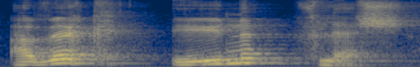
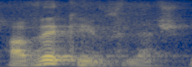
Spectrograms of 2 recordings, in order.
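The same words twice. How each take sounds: First: Slow and deliberate, word by word; slow dictation. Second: Said in the usual way. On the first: Shown as a demonstration. Teacher to pupils giving the instruction, slow dictation. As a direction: spell out the instruction slowly. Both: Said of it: "relie ce qui va ensemble".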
